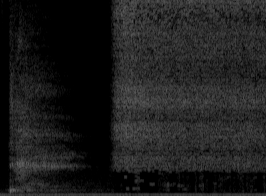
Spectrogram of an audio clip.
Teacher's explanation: the F sound is unvoiced because there's no vibration when you produce the F sound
